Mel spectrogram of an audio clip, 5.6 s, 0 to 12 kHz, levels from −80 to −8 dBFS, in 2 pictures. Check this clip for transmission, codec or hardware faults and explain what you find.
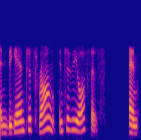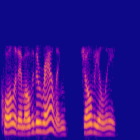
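No transmission, codec or hardware faults are present here.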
